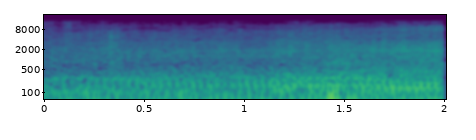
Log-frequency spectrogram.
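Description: A motor vehicle going by on the road, its engine hum and tyre noise growing louder about a second in.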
